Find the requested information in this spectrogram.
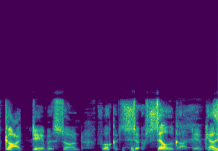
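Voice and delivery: low, grumbling dad curse; mock mad dad. Dad asked to accept phone help, mock mad. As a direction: imitate a fed-up father swearing at his son. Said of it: "He gets so mad".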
